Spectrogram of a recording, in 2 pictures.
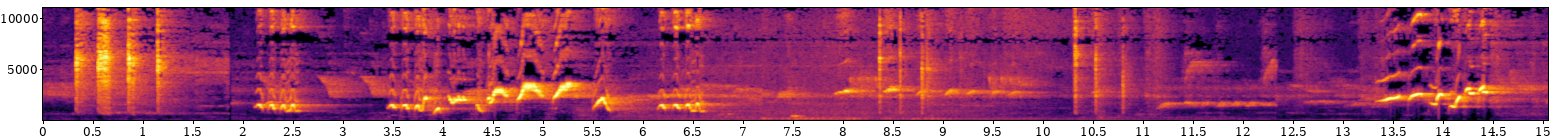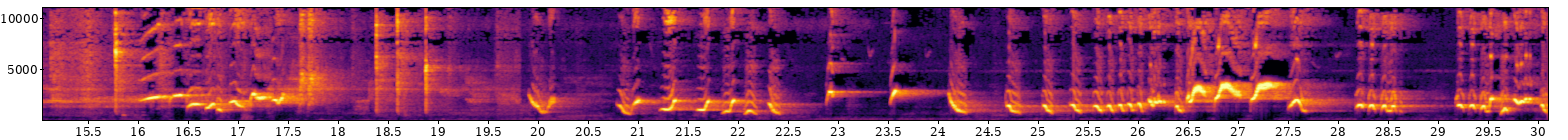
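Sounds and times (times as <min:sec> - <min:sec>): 
white-rumped shama song of rich varied whistles and chattering trills: 0:02.1 - 0:19.0, 0:19.8 - 0:30.0
sharp clicks: 0:08.0 - 0:11.0.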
